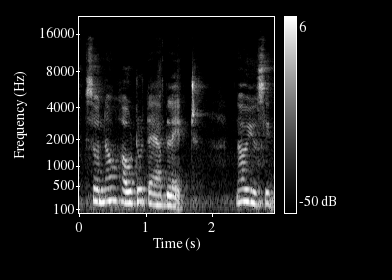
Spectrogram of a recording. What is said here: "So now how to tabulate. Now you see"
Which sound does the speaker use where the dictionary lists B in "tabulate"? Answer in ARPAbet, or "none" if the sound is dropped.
none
